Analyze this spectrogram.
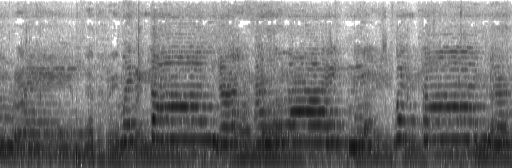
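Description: A children's action song, led by a woman's singing voice with held, gliding notes.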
